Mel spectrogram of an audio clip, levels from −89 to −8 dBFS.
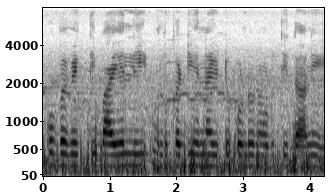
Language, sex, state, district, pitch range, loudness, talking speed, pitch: Kannada, female, Karnataka, Koppal, 190-205 Hz, -16 LUFS, 100 wpm, 200 Hz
